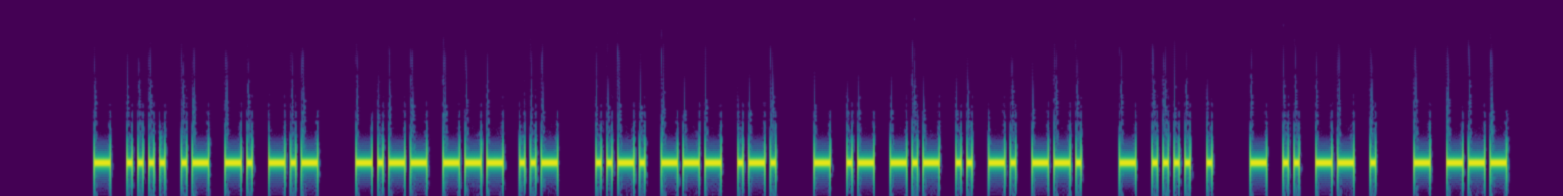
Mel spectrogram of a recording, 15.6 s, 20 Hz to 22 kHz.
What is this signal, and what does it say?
Morse code, heard as a keyed tone, about 21 wpm, 700 Hz. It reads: THANK YOU FOR TAKING THE TIME TO
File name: practice / 22wpm / Sets of 7 Words - 22wpm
